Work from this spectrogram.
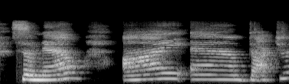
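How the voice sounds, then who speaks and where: A woman with an American accent, with audible room echo. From United States. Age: 60s. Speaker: medical doctor. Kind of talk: podcast interview.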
